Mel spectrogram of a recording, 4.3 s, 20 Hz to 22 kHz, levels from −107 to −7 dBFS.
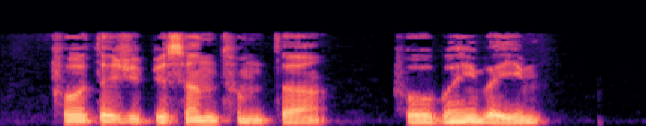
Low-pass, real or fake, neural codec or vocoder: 7.2 kHz; real; none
